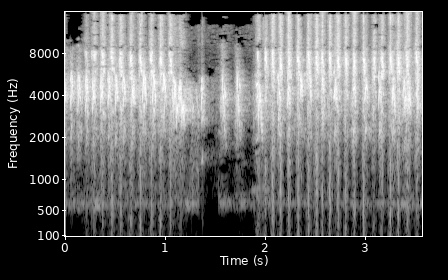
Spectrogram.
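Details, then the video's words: Eurasian tree sparrows fighting with a long rolling chatter of bright, closely packed chirps, broken by a short pause midway, with a constant faint hum. "Gereja Tarung Ngeroll Abis"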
